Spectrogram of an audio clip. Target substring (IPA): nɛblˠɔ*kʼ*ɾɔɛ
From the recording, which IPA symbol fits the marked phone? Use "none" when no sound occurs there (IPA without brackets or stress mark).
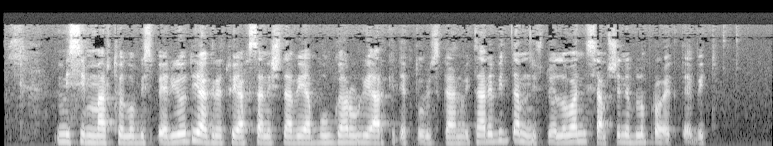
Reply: pʼ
